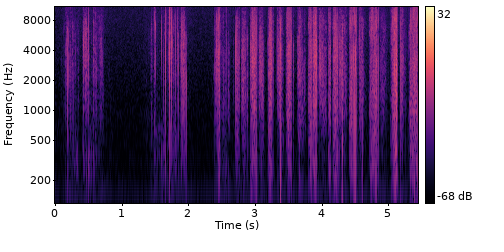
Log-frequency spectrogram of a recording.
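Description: A metal nail tool tip scratches the metal grille of a small black plastic mini lavalier microphone. Short, bright, dry scratching strokes come in quick bursts, with brief pauses early on, then a steadier run of strokes to the end.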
